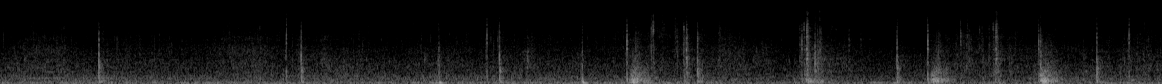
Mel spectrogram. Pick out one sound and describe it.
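Soft interface clicks tick now and then as game menus open and items move.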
